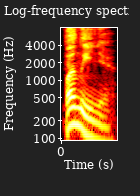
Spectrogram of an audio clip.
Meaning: up to the present (time), to this day
- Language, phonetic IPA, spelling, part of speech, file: Russian, [pɐˈnɨnʲe], поныне, adverb, Ru-поныне.ogg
